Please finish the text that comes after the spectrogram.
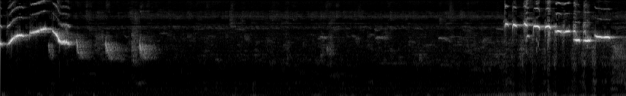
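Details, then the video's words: Mangrove whistler (Pachycephala grisola) song: an arching whistled phrase that rises then falls, with a few buzzy notes after it. A long quiet gap follows before a fast run of clear whistles descends in pitch. "Kancilan Bakau Gacor"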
